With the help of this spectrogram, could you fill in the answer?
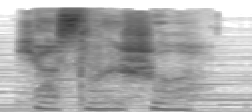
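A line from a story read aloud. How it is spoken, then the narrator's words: Whisper. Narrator (Russian): прошептала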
